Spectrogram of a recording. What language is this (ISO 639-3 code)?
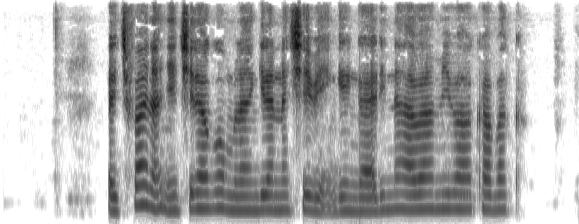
lug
